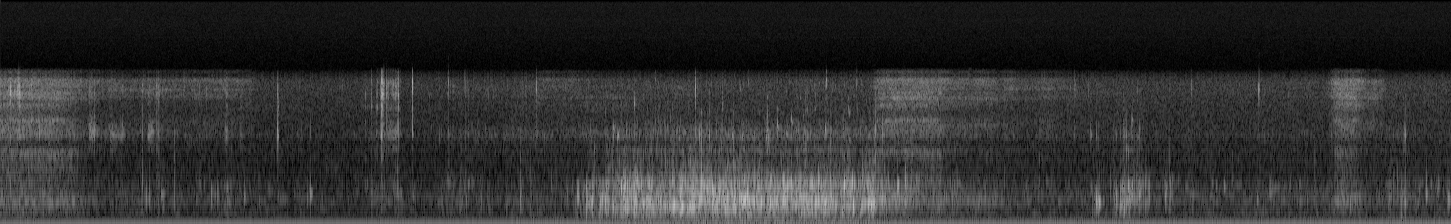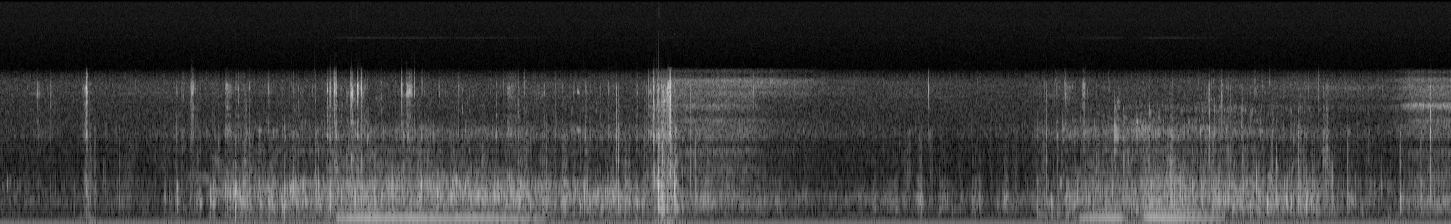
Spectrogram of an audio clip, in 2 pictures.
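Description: A scuba diver's regulator exhaling underwater: three gurgling bursts of bubbles about nine seconds apart, the last two with a low hum, heard through the camera's waterproof housing. A single sharp click comes between the second and third bursts.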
